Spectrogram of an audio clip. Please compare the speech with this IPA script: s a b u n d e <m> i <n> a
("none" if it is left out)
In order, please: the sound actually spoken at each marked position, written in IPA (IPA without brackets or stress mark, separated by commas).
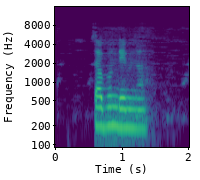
m, n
